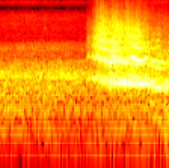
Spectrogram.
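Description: A road vehicle's high squeal over steady street noise, starting about a second in and falling slightly in pitch as it goes.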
